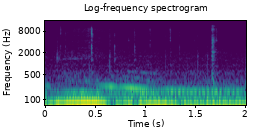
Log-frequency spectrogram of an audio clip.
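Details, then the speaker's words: Ford Focus 1.8 Ghia idling after starting on petrol; a few sharp clicks from the LPG system in the boot as it switches over to gas normally. "a click from the boot. When that stays solid, it's flicked over to LPG, does a few checks. There we go, it's now running on gas."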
